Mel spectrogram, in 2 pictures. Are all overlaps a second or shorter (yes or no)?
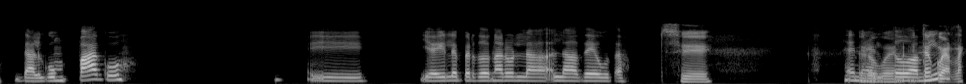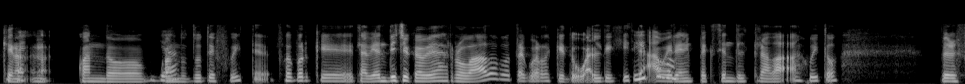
no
